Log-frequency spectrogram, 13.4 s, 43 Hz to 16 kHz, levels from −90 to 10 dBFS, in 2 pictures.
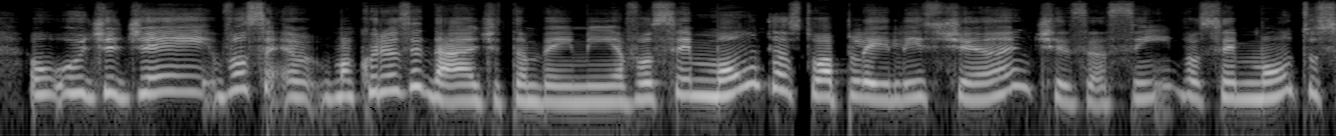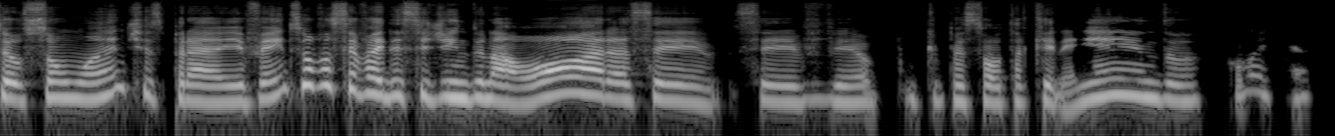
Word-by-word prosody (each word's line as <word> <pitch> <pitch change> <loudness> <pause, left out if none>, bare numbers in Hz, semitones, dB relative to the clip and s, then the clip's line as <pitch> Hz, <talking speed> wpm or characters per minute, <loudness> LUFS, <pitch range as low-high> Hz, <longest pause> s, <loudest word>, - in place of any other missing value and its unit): o 265 +2 0
o 285 - +3
DJ, 280 +2 +1
você, 330 +7 0 0.2
uma 240 +2 0
curiosidade 235 - +2
também 195 -1 -1
minha, 190 +1 -1
você 220 +6 +1
monta 280 +10 +4
a - - -4
sua 245 -3 +4
playlist 225 -1 -1
antes 220 - -2
assim? 195 +5 -7
Você 230 -1 -1
monta 230 +7 0
o - - -3
seu 225 -3 +1
som 225 0 -1
antes 255 - -4
pra 195 -3 0
eventos 220 - -2
ou 400 - +6
você 370 -4 0
vai 275 -3 +4
decidindo 230 -2 -1
na 195 -4 +2
hora, 245 +3 +5
você 200 -4 -4
você 195 -2 -7
vê 195 -1 -8
o - - -11 0.2
que 205 - -15
o - - -15
pessoal 195 -1 -5
está 190 +2 -11
querendo? 210 - -4
Como - - -15
é - - -12
que 235 - -30
é? - - -15
225 Hz, 190 wpm, -24 LUFS, 200-260 Hz, 0.2 s, ou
